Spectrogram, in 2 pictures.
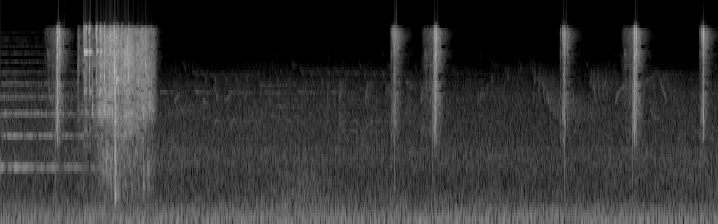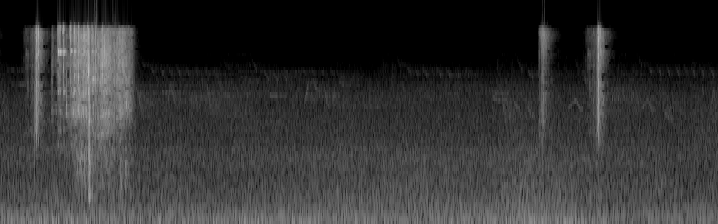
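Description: Short clicks and chimes sound as game items are picked.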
